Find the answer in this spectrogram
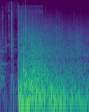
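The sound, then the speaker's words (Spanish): A tank cannon fires once with a sudden, heavy boom, followed by a loud, rumbling roar that lingers and slowly fades. “También es capaz de resistir el cañonazo de un tanque desde dentro del cañón”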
